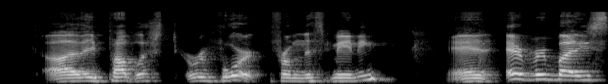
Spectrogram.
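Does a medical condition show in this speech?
Yes: Friedreich's ataxia; progressive, managed with cannabis for neuropathic pain, muscle relaxing, sleep; ataxia worse when not well-rested.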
